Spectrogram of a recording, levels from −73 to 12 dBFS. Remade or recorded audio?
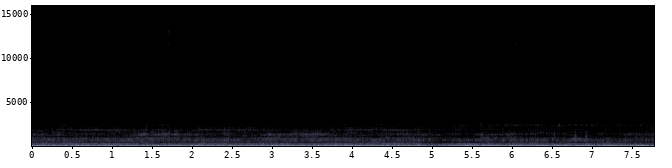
remade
